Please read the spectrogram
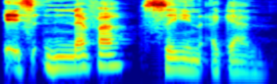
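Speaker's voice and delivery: slowed right down, each word weighed; slow dramatic reveal. Acted. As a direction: let it land slowly, like a mystery.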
